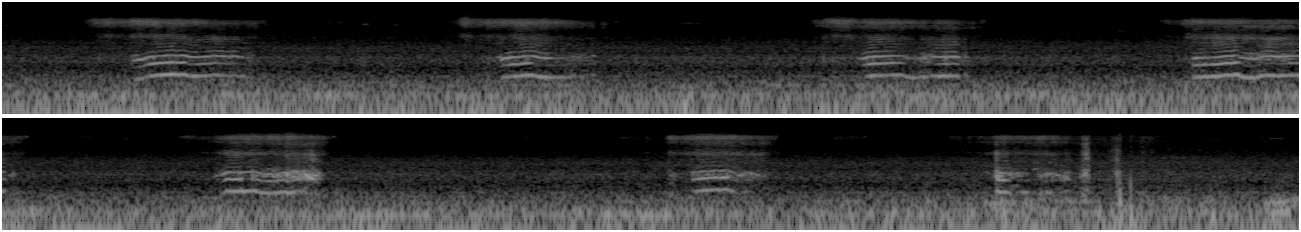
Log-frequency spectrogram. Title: So exhausted she's snoring & twitching #cats #cat #catshorts #catvideos #cutecats #shorts #sleep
